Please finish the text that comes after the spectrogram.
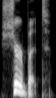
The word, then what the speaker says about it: sherbet: looked up the pronunciation it's without the extra r on the end and it's apparently pronounced sure but sure but sure but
